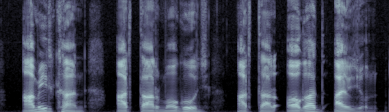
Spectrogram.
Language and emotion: Bengali, neutral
